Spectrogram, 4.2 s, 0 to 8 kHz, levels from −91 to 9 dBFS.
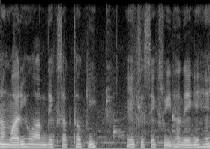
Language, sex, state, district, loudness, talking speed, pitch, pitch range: Chhattisgarhi, male, Chhattisgarh, Bastar, -17 LUFS, 185 wpm, 130 Hz, 125-135 Hz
